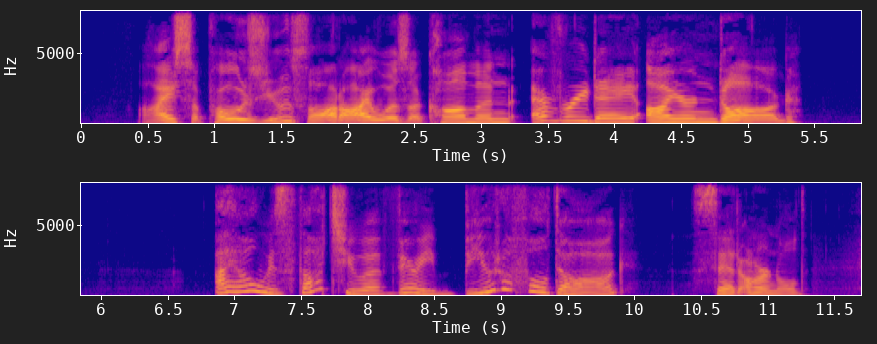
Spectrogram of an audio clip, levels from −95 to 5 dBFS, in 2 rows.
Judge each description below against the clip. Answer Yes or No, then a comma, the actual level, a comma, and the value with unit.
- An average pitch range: No, wide, 7.1 semitones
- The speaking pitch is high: Yes, high, 215 Hz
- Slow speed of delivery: Yes, slow, 120 wpm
